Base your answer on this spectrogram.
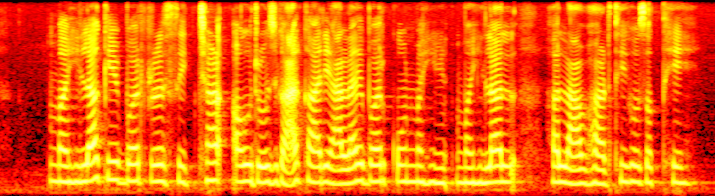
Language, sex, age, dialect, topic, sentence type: Chhattisgarhi, female, 31-35, Central, banking, question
